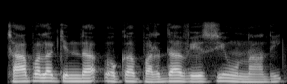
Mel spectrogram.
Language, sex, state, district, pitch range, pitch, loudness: Telugu, male, Telangana, Mahabubabad, 130-145 Hz, 140 Hz, -17 LUFS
